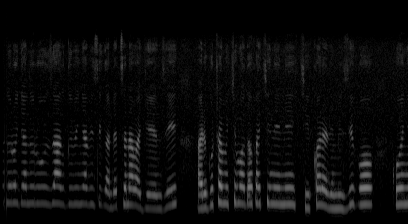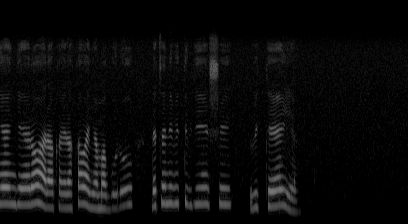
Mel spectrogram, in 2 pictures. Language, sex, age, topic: Kinyarwanda, male, 18-24, government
